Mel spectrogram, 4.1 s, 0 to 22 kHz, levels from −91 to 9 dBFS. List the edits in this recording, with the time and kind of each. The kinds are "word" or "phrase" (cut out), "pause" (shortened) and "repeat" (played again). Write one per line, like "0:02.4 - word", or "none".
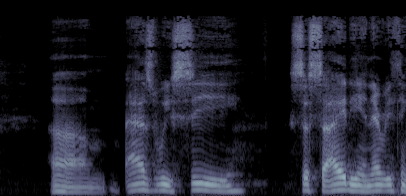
0:01.2 - pause
0:02.7 - pause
